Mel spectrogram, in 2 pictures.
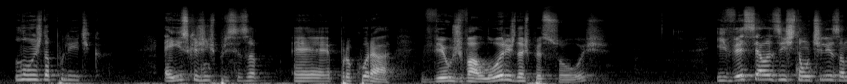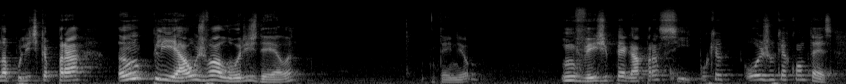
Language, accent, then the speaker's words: Portuguese; Brazil; eu sou brasileiro.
